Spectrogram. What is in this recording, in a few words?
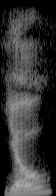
"iou9", taiwanese syllables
